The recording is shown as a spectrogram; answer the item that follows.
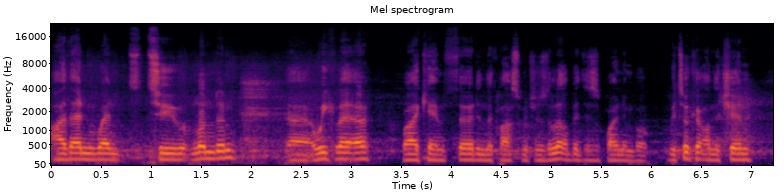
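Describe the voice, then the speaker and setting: With noticeable background noise behind him, a man speaks very fast at a medium pitch with fairly even intonation. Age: 30s. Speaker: amateur bodybuilder. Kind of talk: interview.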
